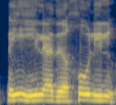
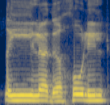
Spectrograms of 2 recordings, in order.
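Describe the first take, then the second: Both takes have the same delivery.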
